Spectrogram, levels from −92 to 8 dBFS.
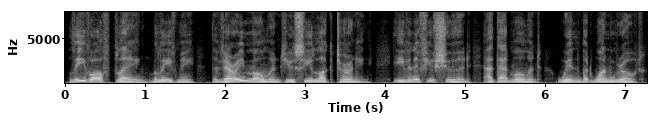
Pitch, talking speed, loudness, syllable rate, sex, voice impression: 100 Hz, 190 wpm, -17 LUFS, 5.1 syllables/s, male, very masculine, adult-like, slightly thick, cool, slightly sincere, calm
